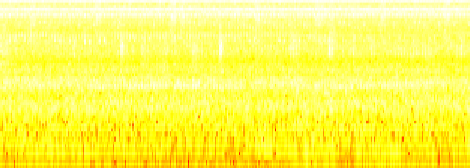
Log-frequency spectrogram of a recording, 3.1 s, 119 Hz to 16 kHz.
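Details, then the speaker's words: Logik L20DHW12 dehumidifier after repairing its no-power fault, set to 40% humidity: compressor kicks in with a quiet, smooth low hum and an even, unchanging note, no rattles; running normally. "let's try that here it comes now the compressor comes in"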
